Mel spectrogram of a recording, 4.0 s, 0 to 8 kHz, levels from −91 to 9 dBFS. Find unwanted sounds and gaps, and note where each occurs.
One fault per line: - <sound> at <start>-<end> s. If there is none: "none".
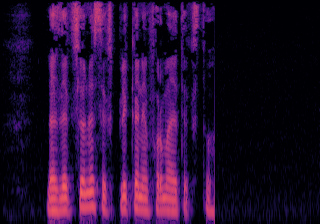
none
